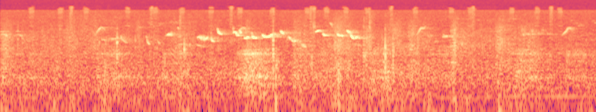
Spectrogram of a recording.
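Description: Near silence in woodland, with faint bird chirps, short rising and falling notes, between about one and five seconds in.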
